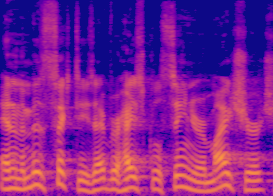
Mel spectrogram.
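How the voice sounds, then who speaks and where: A man with an Upper Midwest accent at a fairly quick pace, ordinary pitch variation, and a very clean recording over a silent background. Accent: Upper Midwest American. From Michigan (Grand Rapids). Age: 70s. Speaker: conference speaker. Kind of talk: testimony. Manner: halting.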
